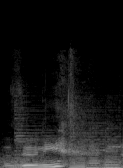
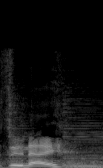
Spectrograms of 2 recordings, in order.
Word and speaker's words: Zuni: Zuni or Zunai? For sure, it's Zunai, I'm telling you. just pronounce it like the locals, you know.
